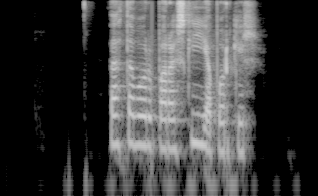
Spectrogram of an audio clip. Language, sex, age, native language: Icelandic, female, 30-39, Icelandic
